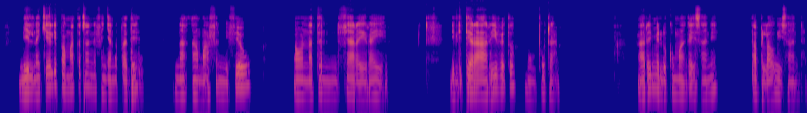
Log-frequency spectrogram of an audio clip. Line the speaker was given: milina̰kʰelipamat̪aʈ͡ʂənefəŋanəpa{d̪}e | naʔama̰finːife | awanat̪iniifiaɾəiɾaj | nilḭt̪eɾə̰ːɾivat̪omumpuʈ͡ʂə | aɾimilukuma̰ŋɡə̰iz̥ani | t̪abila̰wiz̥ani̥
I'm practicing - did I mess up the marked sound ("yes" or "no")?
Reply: no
